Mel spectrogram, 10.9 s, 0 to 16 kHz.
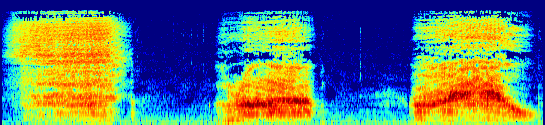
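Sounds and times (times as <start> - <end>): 
vampire sound: 0.1 - 2.7, 4.3 - 6.4, 8.2 - 10.8.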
